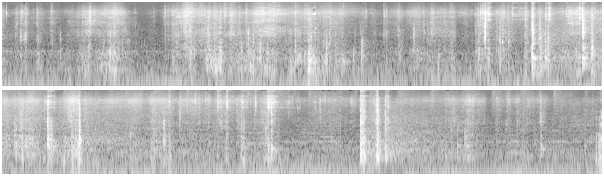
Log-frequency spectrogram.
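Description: A fabric storage bag and its contents being handled and pressed into place by hand: irregular rustling, scraping and soft knocks.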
